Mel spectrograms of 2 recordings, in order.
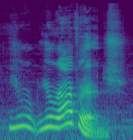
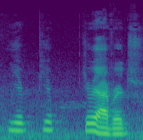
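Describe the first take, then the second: First: The tone is warm and approving. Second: The tone is flat and dismissive. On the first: You did fine and should be okay. "with a tone of voice like, oh, yeah, ... well, that sounds like decent" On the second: You did badly. "when you tell them like, eh, ... they're like, I'm that bad?"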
